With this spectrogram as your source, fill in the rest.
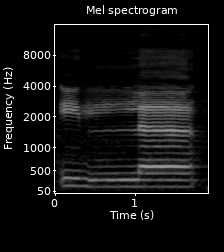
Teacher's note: فقال ان هذا الا، حمزہ کو لام سے ملائیں گے کیونکہ لام پر تشدید ہے، حمزہ لام زیر ال، لام کے بعد الف مدہ ہونے کی وجہ سے لام کو ایک الف کے مقدار کھینچیں گے۔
